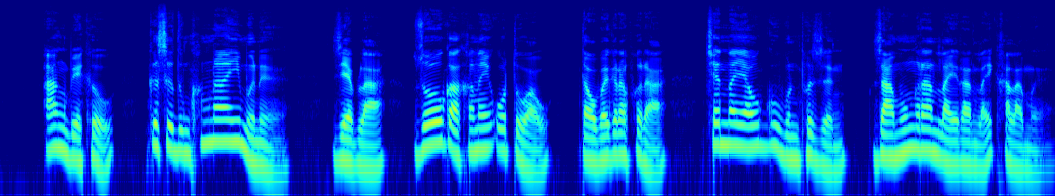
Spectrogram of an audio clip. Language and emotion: Bodo, happy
